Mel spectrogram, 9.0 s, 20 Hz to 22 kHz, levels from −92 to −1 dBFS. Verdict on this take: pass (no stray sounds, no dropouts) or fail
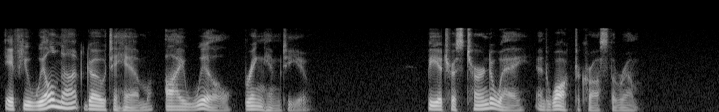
pass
